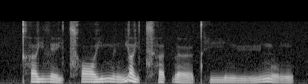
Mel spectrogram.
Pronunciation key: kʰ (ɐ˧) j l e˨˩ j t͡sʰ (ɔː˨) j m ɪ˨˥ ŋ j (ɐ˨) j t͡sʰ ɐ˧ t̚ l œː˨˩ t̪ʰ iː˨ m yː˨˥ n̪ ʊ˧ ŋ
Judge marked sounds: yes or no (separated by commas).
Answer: yes, no, no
